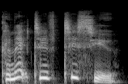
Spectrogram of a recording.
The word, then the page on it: connective tissue: British English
